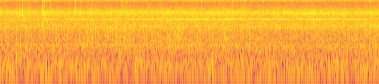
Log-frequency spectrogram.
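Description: Steady hiss of heavy rain with the low, steady running of a diesel locomotive's engine underneath.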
